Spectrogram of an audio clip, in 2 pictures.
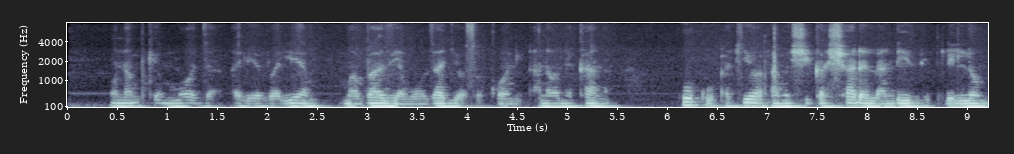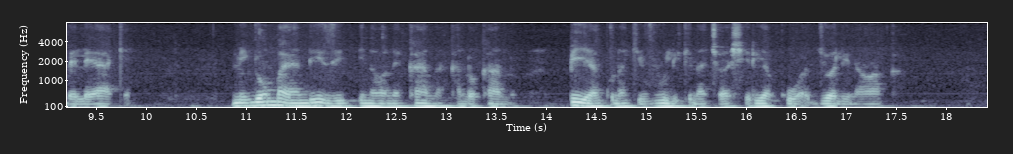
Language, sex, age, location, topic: Swahili, male, 18-24, Kisumu, agriculture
